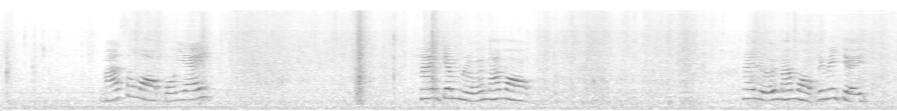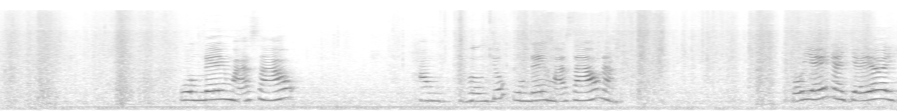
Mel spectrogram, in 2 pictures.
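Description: A young woman speaks up close in short, lively bursts.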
